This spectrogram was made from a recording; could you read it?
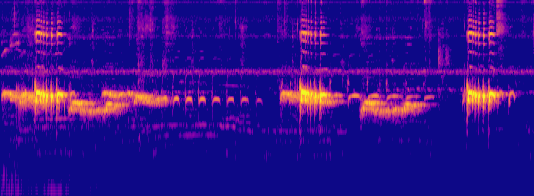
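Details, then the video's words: Song of a local zebra dove, used as a lure for trapping: loud stuttered opening bursts, then rolling cooing trills and a string of evenly spaced short hooked coos, the whole phrase repeating about every four to five seconds; faint steady hum. "Perkutut lokal gacor suara cocok untuk pancingan."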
